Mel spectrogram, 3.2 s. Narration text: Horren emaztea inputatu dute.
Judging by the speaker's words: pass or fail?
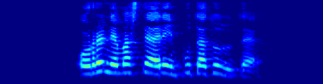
fail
